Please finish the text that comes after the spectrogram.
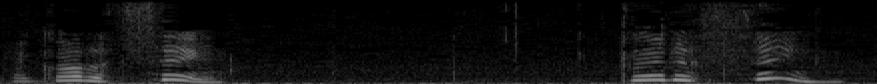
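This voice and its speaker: High, animated woman doing let's play commentary. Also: slow. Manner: playful, rambling, chatty. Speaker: gaming video host. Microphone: webcam recording setup. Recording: game music faintly underneath.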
